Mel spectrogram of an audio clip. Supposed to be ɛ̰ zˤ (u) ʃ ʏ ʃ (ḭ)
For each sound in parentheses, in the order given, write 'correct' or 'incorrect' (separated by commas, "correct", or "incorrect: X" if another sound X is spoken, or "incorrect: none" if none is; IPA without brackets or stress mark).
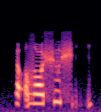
incorrect: ʏ, correct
